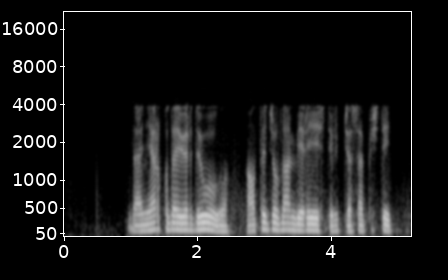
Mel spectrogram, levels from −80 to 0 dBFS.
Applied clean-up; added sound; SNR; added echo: neural separator model SepFormer DNS4.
